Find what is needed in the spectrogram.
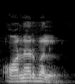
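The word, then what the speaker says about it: honorable: यहां एच जो है साइलेंट है और ऑनरेबल ओ तो ओ का साउंड आ रहा है वोवेल इसलिए एन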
